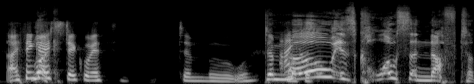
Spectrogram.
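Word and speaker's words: Demoux: But yeah, I think I stick with demu. Demo is close enough to the French, okay? It's close. Like, as long as you don't pronounce the X, you're doing it.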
